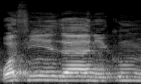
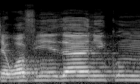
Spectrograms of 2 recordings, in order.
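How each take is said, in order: First: The m is held lightly with a nasal hum. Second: The m is pressed hard with closed lips. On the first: The speaker calls it right. "tapi kena baca wa fi dzalikum, mm, mm, mm. Tak boleh tekan" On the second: The speaker calls it wrong. "Jangan sampai kita baca"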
